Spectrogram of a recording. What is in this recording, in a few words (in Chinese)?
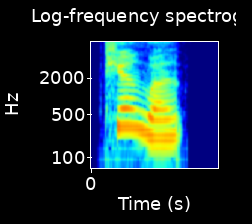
"天文", Chinese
